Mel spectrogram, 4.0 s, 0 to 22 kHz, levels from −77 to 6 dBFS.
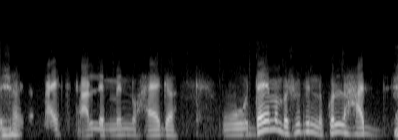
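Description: From 0.22 to 0.55 s, the echo canceller likely mistook double talk for loudspeaker echo and suppressed the speech. The voice sinks by as much as about 30 dB for roughly a third of a second, against the call path's 8 kHz ceiling.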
